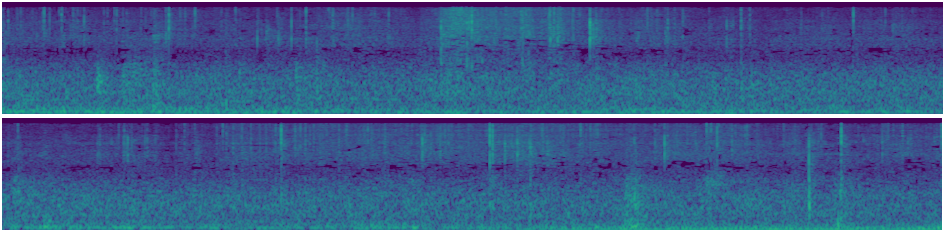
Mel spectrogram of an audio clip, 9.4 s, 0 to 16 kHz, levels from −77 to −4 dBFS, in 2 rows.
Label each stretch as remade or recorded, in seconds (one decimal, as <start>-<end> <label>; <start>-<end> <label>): 0.0-0.9 recorded; 0.9-3.7 remade; 3.7-9.4 recorded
